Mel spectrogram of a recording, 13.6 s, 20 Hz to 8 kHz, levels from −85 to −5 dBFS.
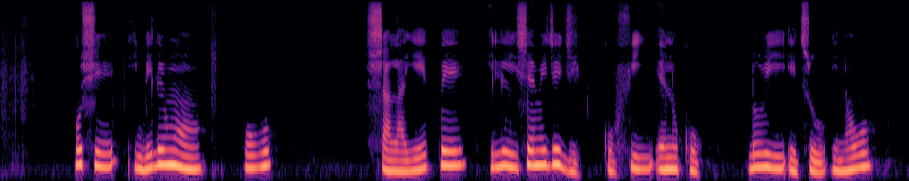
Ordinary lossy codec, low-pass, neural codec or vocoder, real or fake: none; none; none; real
